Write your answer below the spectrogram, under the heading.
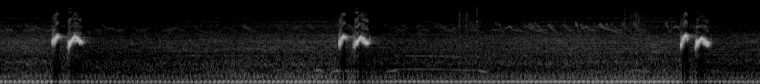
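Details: Chirping of a red-whiskered bulbul, meant to prompt males into singing: three brief two-note whistled phrases spaced roughly three seconds apart, with a constant low droning hum beneath.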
